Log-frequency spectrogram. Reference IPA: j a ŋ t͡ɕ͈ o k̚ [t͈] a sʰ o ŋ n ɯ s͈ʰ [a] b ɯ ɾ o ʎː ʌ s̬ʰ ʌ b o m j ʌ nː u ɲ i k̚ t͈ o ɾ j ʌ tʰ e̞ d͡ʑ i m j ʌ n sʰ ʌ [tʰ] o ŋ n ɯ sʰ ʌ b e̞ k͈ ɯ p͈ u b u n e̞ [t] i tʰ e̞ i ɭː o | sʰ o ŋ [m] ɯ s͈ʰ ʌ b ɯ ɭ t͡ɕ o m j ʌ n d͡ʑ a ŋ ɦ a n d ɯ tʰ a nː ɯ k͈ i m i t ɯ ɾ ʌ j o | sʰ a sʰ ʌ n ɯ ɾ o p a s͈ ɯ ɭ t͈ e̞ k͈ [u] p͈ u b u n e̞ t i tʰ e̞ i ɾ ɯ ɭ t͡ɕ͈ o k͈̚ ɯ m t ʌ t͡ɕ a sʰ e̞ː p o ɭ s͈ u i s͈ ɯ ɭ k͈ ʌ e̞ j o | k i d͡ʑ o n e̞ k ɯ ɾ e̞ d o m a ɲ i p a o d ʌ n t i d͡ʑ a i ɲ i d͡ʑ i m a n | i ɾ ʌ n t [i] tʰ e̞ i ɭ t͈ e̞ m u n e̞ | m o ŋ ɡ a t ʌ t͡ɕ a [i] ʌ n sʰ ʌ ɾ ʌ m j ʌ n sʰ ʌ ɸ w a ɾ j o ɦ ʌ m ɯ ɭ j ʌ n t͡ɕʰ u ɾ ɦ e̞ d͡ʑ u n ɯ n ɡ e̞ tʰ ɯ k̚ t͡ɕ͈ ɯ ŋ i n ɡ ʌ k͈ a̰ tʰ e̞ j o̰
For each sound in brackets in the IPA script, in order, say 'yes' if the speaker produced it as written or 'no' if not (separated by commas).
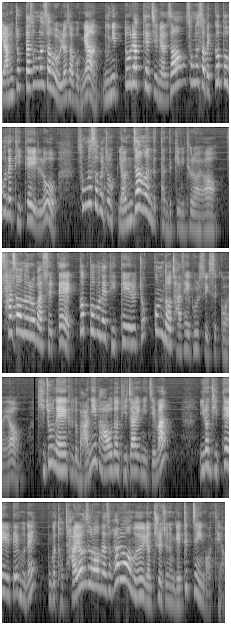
yes, no, no, yes, no, no, yes, no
